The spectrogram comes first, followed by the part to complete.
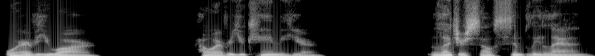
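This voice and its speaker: Slow, low-voiced man guiding meditation. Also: steady tone, gravelly, no room sound, studio quality. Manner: soft, soothing, with long pauses between short phrases. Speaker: meditation guide. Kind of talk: guided meditation.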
